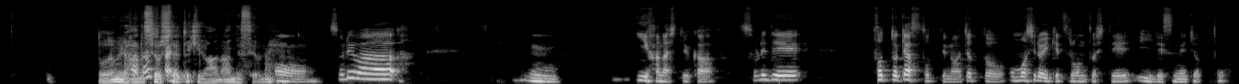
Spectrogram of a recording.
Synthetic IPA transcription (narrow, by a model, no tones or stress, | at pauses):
d̪̥oːnemoɲhaanaɕio̞ɕt̪ait̪o̞kʲiɡaãnd̪esɨjo̞̰neɯ̃ːso̞ɾe̞βa | ɯ̟̃ɴ | iːhanaɕi̥t̪ojɯ̟ka | soɾe̞d̪e̞ | po̞d̪ːo̞kʲasɨ̥t̪o̞t̪ːeɯ̟noat͡ɕo̞t̪ːo̞ːmo̞ɕiɾo̞ike̞t͡sɨɾõnt̪o̞ɕi̥t̪e̞iːd̪e̞sɨne̞t͡ɕo̞t̪ːo̞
